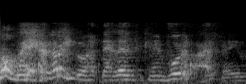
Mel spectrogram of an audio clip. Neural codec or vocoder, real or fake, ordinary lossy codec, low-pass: codec, 16 kHz, 1.1 kbps, Voila-Tokenizer; fake; none; 7.2 kHz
